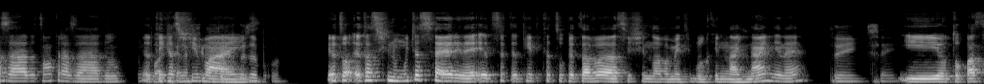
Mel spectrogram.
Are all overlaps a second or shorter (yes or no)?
no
